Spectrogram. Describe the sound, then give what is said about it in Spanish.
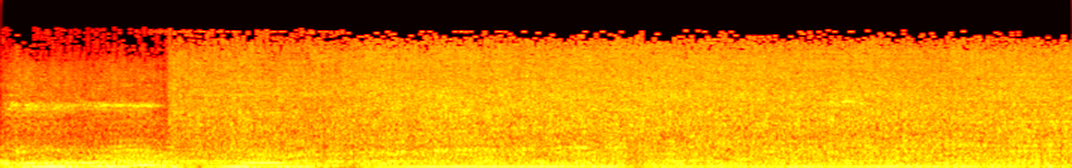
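Steady low rumble of a car being driven, a continuous engine and road drone that stays even and fairly loud throughout, with no clear voices. “El joven sonríe y sigue conduciendo.”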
